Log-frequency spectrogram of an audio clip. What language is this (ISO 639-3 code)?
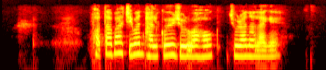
asm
